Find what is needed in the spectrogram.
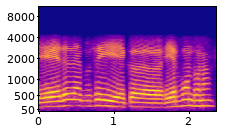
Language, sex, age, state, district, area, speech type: Dogri, male, 18-30, Jammu and Kashmir, Udhampur, rural, conversation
